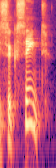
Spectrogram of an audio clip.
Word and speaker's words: succinct: We see two C's. The first C makes the k sound, like in cake, k, k.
